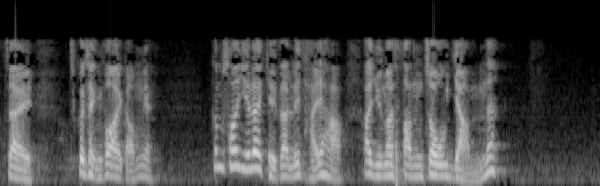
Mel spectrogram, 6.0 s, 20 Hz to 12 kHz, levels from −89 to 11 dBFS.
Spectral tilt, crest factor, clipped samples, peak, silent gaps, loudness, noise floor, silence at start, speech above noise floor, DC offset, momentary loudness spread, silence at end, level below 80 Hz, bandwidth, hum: -5.5 dB/octave; 18 dB; under 0.1%; 0 dBFS; none; -16 LUFS; -53 dBFS; 0.05 s; 37 dB; under 0.1%; 11 LU; 1 s; -52 dBFS; 6.4 kHz; none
